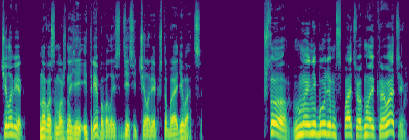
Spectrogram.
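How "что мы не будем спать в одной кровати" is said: grumbling. A narrator's reading. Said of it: "буркнул он".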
